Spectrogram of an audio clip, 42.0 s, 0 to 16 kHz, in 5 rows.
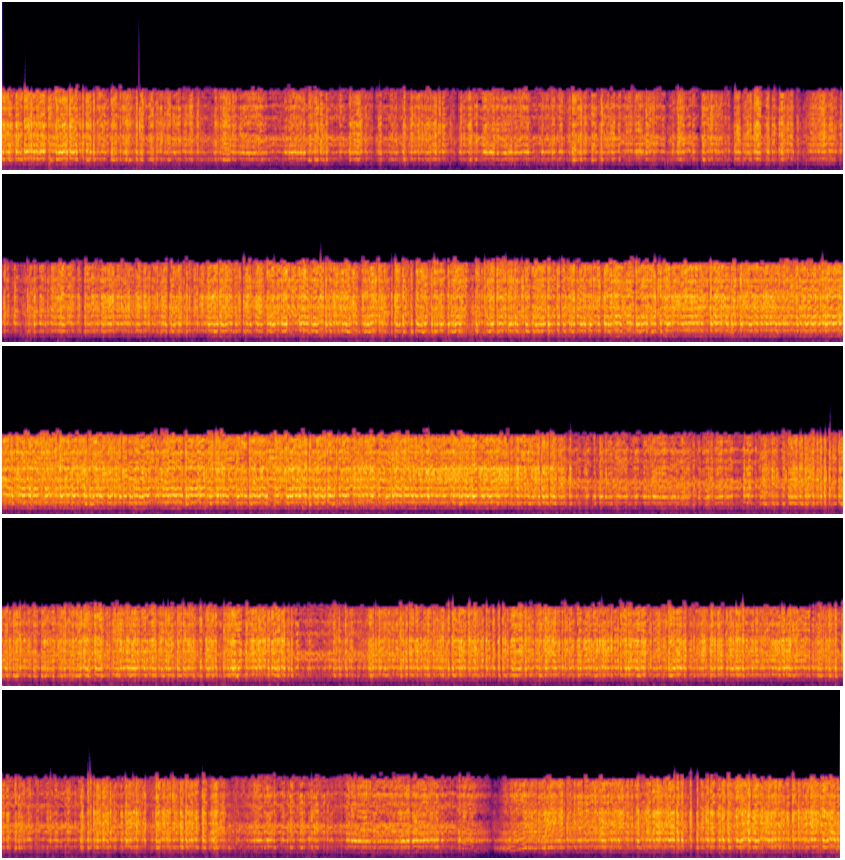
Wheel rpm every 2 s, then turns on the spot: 160, 160, 160, 170, 170, 170, 170, 160, 160, 160, 160, 160, 160, 160, 160, 160, 160, 160, 160, 130, 170.
none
